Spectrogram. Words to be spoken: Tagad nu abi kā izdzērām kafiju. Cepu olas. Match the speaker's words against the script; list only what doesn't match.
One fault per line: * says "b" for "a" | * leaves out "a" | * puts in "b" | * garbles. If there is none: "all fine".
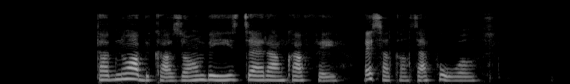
* says "Tad" for "Tagad"
* puts in "zombiji"
* puts in "Es atkal"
